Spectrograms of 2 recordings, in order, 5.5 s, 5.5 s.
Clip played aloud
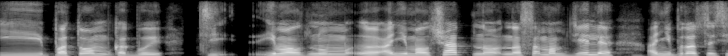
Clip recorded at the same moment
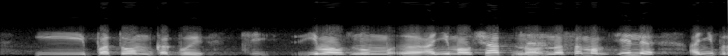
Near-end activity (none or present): present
